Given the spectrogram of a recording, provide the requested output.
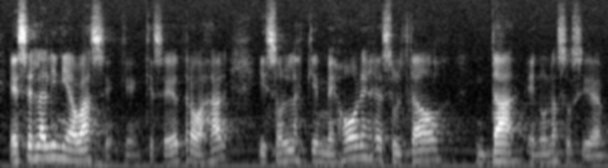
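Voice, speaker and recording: A man in his thirties from Venezuela, with a Venezuelan accent, speaking as a criminologist guest in a studio interview, measured and explanatory with frequent hesitations. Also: mid-range voice, slight background noise. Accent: Venezuelan Spanish. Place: small TV studio. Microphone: mic on desk stand.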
